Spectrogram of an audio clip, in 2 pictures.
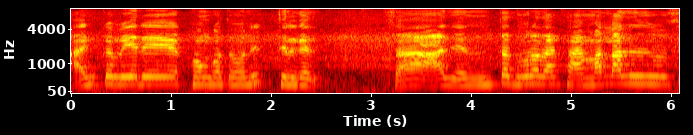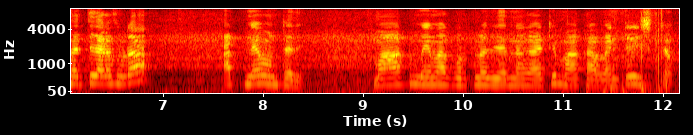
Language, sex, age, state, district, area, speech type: Telugu, female, 60+, Telangana, Peddapalli, rural, spontaneous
